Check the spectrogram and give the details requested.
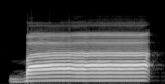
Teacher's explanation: तो यह तर हिस्सा होता है जो गीला रहता है। दोनों होठों के तर हिस्सा से इसको बा को अदा किया जाता है · تو یہ تر حصہ ہوتا ہے جو گیلا رہتا ہے۔ دونوں ہونٹوں کے تر حصہ سے اس کو با کو ادا کیا جاتا ہے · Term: حروف شفویہ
